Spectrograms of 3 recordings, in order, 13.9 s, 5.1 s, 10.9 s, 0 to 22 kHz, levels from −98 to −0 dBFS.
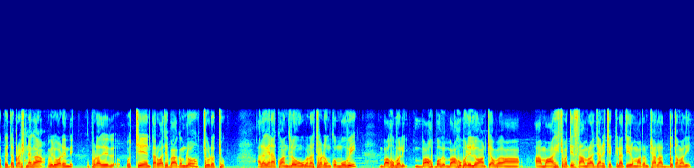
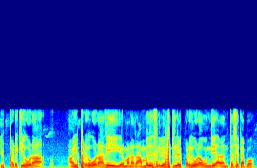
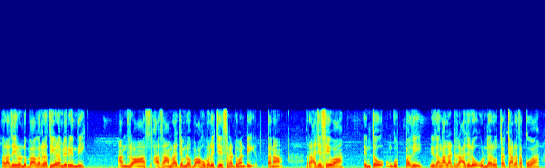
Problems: constant background noise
